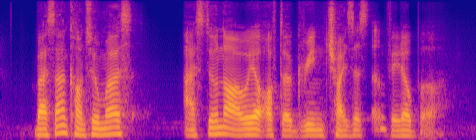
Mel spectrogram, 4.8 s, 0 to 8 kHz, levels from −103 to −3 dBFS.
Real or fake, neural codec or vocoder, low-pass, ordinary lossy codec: fake; codec, 16 kHz, 0.5 kbps, X-Codec, HuBERT features, trained on LibriSpeech; none; none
